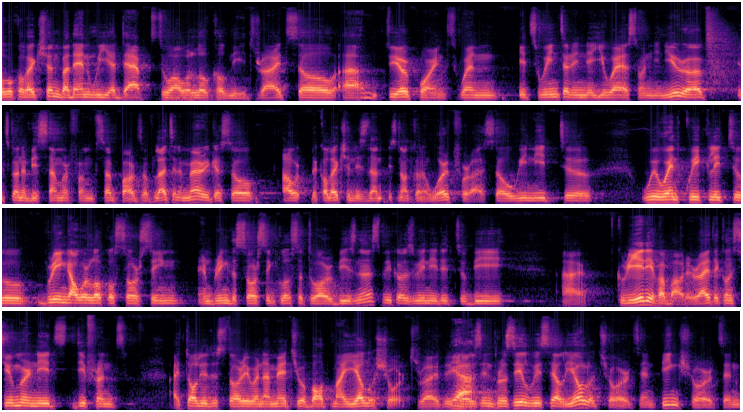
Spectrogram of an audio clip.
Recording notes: This episode was recorded live at the Modern Retail DTC Summit held in Miami.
